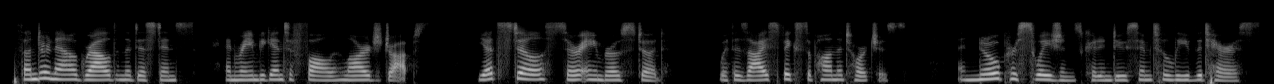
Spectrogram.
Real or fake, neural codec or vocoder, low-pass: fake; codec, 16 kHz, 0.7 kbps, FocalCodec; 7.2 kHz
